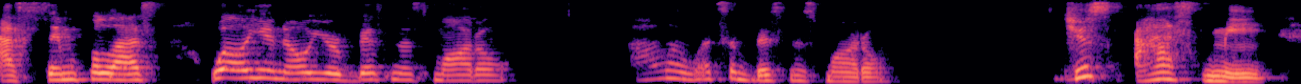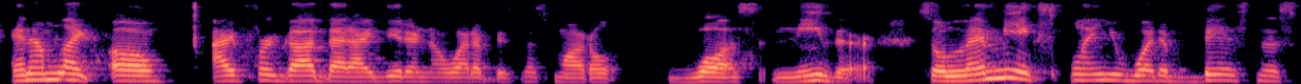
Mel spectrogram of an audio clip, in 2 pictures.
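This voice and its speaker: A woman of medium pitch speaks with a Dominican accent and ordinary pitch variation. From Dominican Republic. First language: Spanish. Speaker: technology entrepreneur. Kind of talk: panel interview.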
